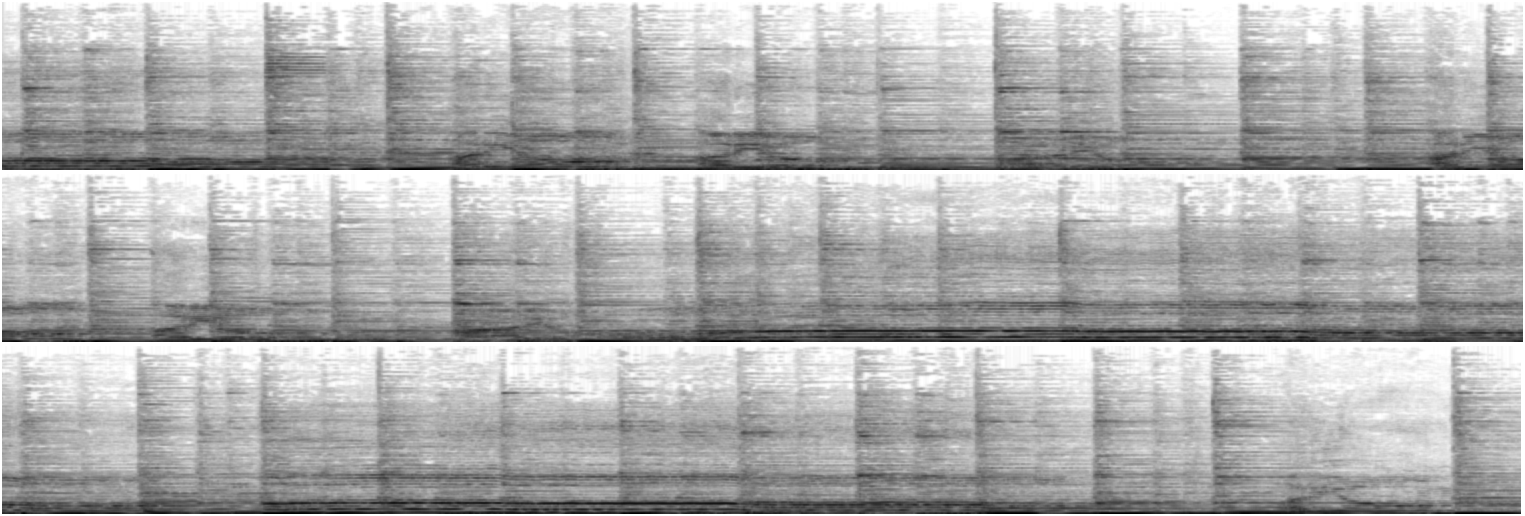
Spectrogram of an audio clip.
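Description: A man singing with long held, sliding notes over a strummed twelve-string acoustic guitar.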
